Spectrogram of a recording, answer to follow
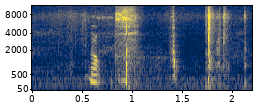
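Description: Handling noise: a few sharp clicks and taps spread across the second half, alongside a short spoken 'No. No.'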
